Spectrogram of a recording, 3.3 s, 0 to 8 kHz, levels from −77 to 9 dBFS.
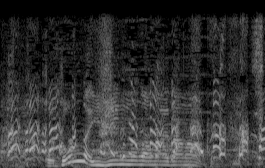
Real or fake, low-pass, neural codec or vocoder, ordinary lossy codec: real; 7.2 kHz; none; none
